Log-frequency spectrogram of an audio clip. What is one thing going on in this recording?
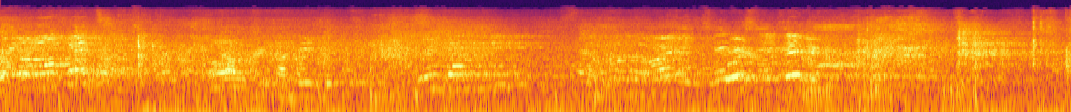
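Young players shout and call to each other in a large echoing hall.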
